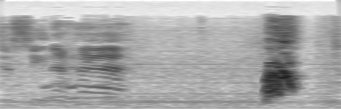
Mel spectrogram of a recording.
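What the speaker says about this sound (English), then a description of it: "Excuse my dog, he's just seen a hare." A dog gives one short, loud bark near the end after spotting a hare in a yard where hedges are being trimmed, with someone talking earlier in the clip.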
